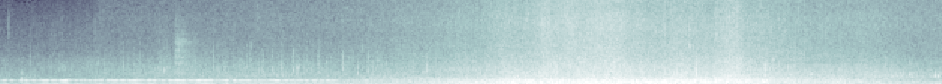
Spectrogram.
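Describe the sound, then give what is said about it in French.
Ocean waves wash in steadily under a blustery wind, the surf swelling into a louder rush midway before easing back; a faint low tone hums early on. No one speaks. “Le bruit de la liberté est pour moi le bruit des vagues ou du vent, un bruit doux et agréable, un bruit de la nature”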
